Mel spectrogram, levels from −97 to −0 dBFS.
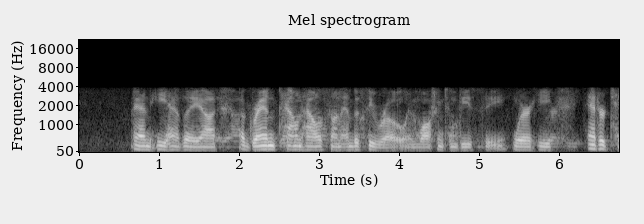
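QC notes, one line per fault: Throughout: echo with no canceller. Everything the talker says returns as a quieter, thinner copy, about 17 dB below the speech, roughly 300 ms later. The far end is playing the call through a loudspeaker, its microphone picks that sound up, and nothing in the path subtracts it, so the talker's own voice travels back across the network and trails each phrase.
Throughout: AMR narrowband mobile codec. The voice is confined to a band of about 150 Hz to 3.7 kHz, with nothing above 4 kHz, and the coding damage is plainly audible. AMR-NB rebuilds speech from a vocal tract model, a pitch predictor and a few pulses every 5 ms, so detail is lost and the voice takes on a synthetic, coded quality. The damage level fits a low mode such as 7.4 kbps.
0.00 to 0.64 s: AMR comfort noise. The opening 635 ms has a smooth, steady synthetic hiss where the real background should be, and it switches out when speech begins. 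The phone judged the talker silent and stopped sending speech frames. The receiver then filled the gap with noise generated from a coarse description of the background level and spectrum, so the actual room sound is replaced.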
